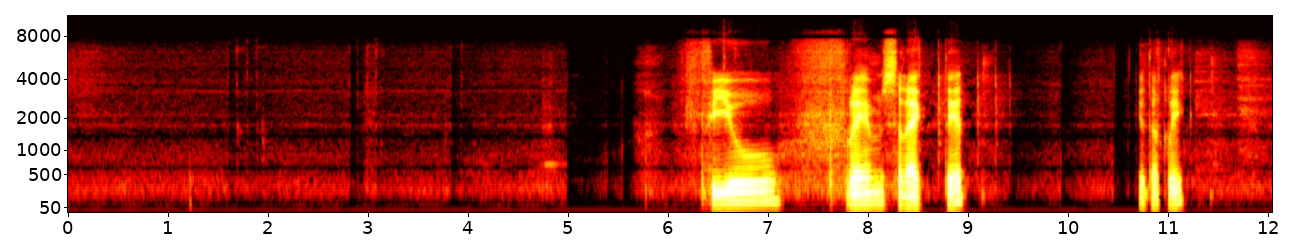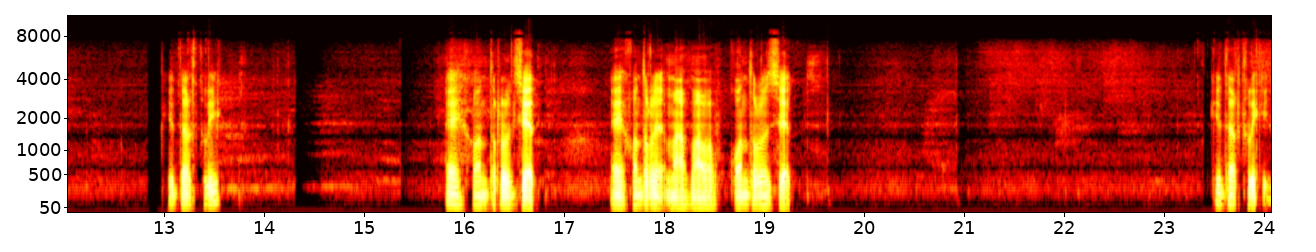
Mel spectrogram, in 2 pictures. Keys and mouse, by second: 2.0 click, 3.2 click, 4.2 click, 5.5 middle click, 7.0-8.2 drag, 9.2-10.4 middle drag, 11.2 click, 13.5 shift+click, 14.8-15.9 middle drag, 17.3 ctrl+x, 19.7 ctrl+z, 23.7 click.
